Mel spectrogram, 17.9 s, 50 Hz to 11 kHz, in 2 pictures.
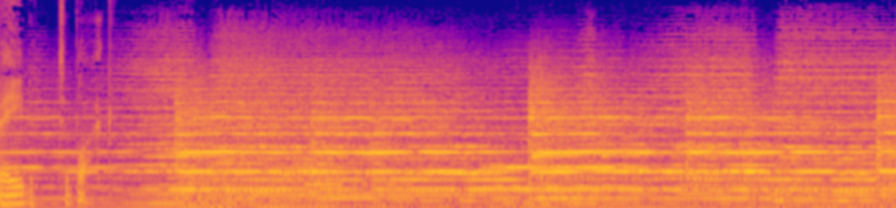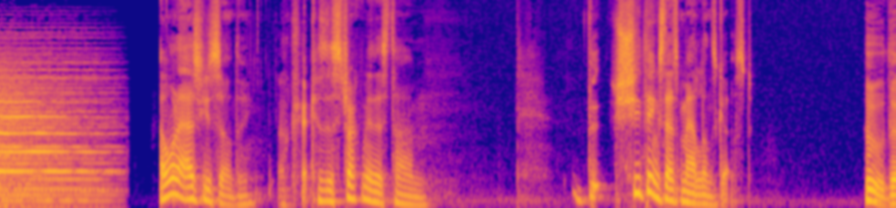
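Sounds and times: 
speech: 0:00.0 - 0:02.0, 0:10.8 - 0:13.3, 0:14.7 - 0:16.5, 0:17.6 - 0:17.9
church bell tolling: 0:00.0 - 0:10.2.

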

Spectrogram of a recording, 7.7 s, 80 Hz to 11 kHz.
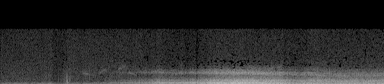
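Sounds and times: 
car engine humming driving along a rough road at night: 0:00.0 - 0:07.6.

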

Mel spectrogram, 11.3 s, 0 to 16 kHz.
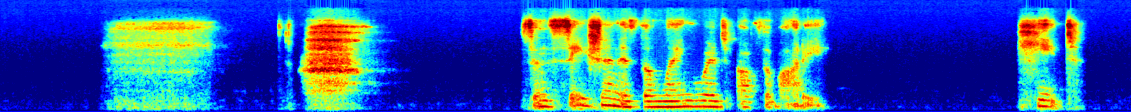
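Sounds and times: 
deep breath with inhale and sighing exhale: 0:01.0 - 0:02.3, 0:03.0 - 0:04.0
speech: 0:05.3 - 0:08.3, 0:10.4 - 0:10.8.

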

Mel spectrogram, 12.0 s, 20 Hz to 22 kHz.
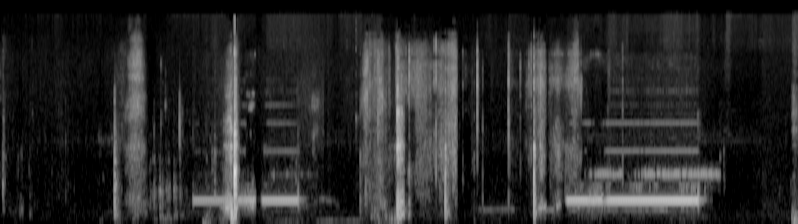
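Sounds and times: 
phone outgoing ringback tone: 0:02.9 - 0:04.6, 0:08.5 - 0:10.8.

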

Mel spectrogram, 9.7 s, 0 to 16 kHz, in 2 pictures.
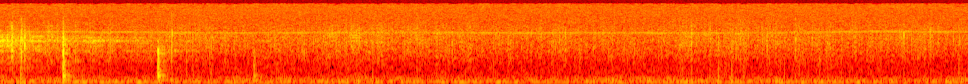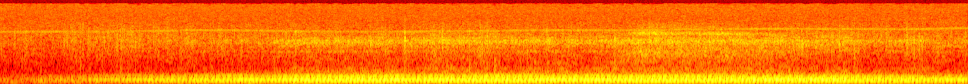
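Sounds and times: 
car engine humming as the vehicle drives along: 0:05.1 - 0:09.6.

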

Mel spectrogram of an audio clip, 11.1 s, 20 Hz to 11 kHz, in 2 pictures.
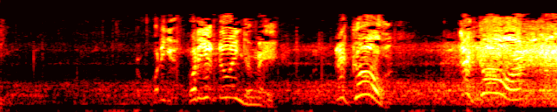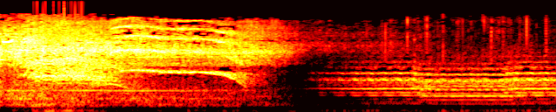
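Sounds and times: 
steady droning mechanical hum: 0:00.0 - 0:11.1
speech: 0:01.6 - 0:04.0, 0:04.6 - 0:06.1
woman screaming on a train platform: 0:05.7 - 0:08.2.

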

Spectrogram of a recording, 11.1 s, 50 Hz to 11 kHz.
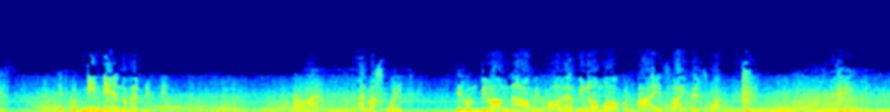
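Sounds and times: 
car engine rumbling while driving slowly down a driveway in the rain: 0:00.0 - 0:11.1
speech: 0:00.7 - 0:02.3, 0:03.7 - 0:09.4.

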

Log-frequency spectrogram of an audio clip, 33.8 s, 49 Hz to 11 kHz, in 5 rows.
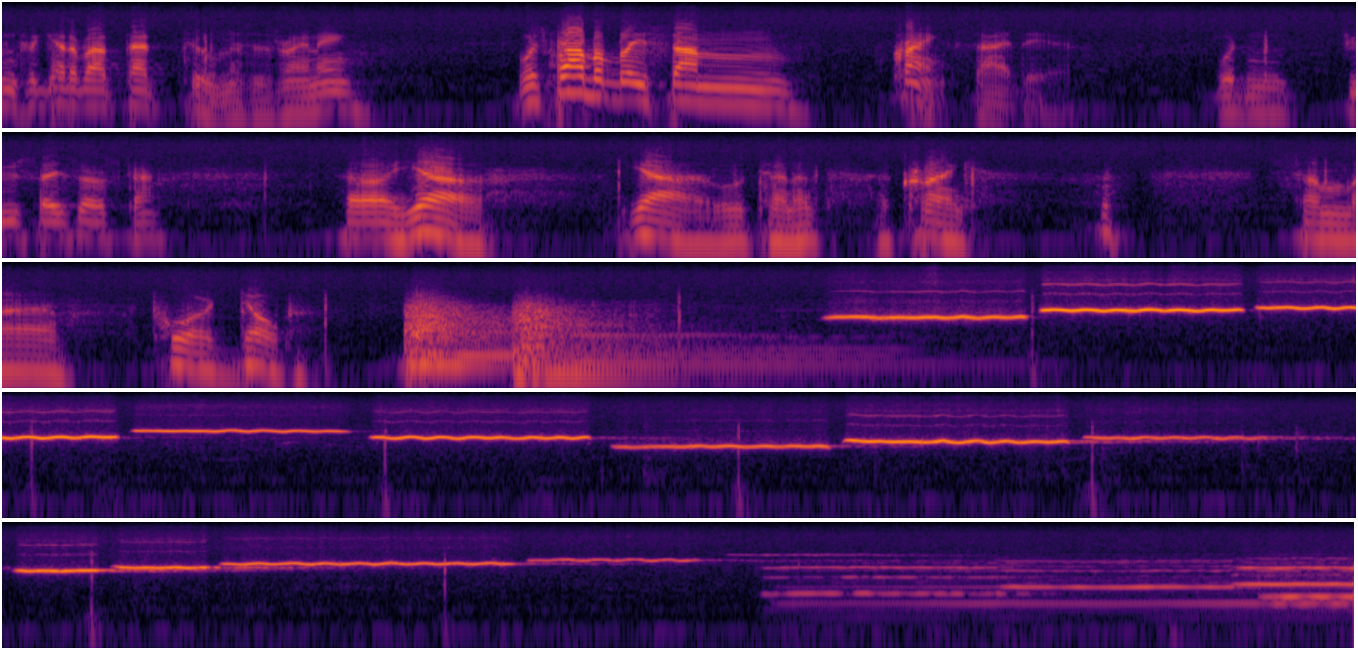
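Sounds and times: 
speech: 0:00.0 - 0:01.9, 0:02.6 - 0:05.4, 0:06.1 - 0:07.7, 0:08.4 - 0:12.4, 0:13.2 - 0:15.9
solo whistled theme tune: 0:17.6 - 0:33.8.

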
